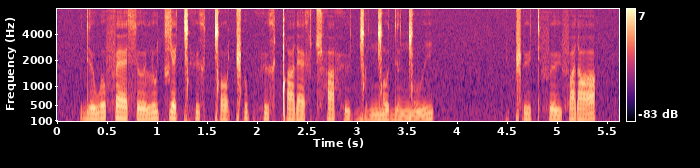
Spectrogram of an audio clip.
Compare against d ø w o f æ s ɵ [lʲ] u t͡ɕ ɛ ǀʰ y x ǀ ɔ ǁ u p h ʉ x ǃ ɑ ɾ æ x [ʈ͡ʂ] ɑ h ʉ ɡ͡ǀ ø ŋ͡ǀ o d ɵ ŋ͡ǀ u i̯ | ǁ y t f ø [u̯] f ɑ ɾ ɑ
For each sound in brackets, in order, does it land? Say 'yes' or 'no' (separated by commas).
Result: no, no, no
